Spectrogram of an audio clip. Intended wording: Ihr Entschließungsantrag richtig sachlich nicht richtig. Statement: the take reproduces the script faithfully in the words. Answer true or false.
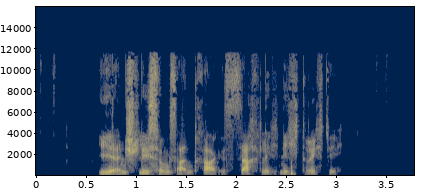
false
